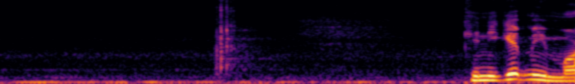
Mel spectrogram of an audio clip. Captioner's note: sound of intercom receiver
